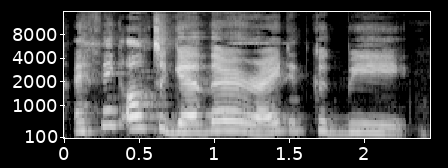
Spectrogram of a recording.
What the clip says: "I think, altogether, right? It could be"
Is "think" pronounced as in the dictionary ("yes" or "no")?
yes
